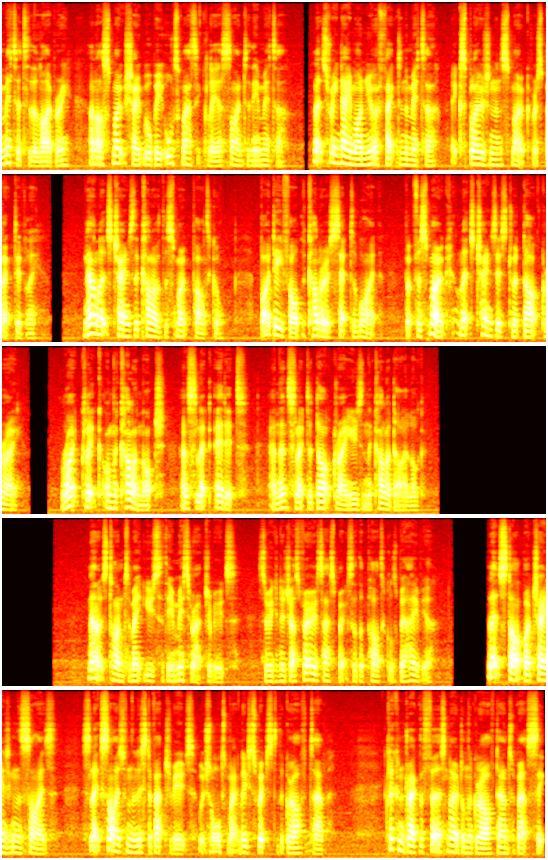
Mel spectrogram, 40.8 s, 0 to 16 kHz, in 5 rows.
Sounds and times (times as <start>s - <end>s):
Speech: 0.0s - 8.8s, 9.4s - 22.8s, 25.8s - 31.1s, 31.8s - 37.7s, 38.4s - 40.7s.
